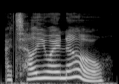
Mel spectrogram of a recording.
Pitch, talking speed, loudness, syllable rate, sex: 255 Hz, 250 wpm, -15 LUFS, 4.9 syllables/s, female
